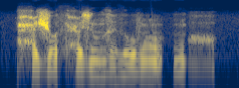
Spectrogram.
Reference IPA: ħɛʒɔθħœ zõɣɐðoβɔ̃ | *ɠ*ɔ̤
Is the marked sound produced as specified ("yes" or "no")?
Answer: no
